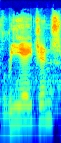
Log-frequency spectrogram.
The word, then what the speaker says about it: reagents: Oh, it's pronounced reagents.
